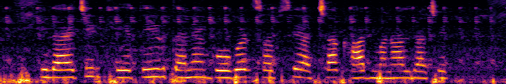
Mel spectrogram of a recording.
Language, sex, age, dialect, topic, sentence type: Magahi, male, 18-24, Northeastern/Surjapuri, agriculture, statement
